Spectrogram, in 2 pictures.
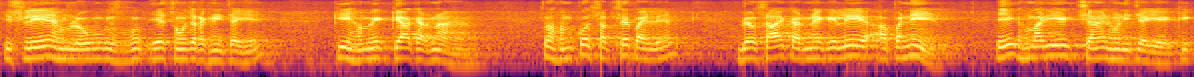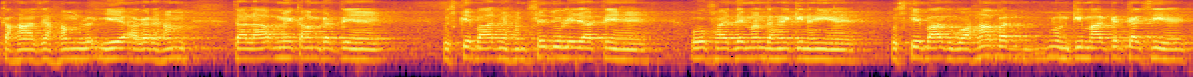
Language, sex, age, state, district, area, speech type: Hindi, male, 60+, Uttar Pradesh, Lucknow, rural, spontaneous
